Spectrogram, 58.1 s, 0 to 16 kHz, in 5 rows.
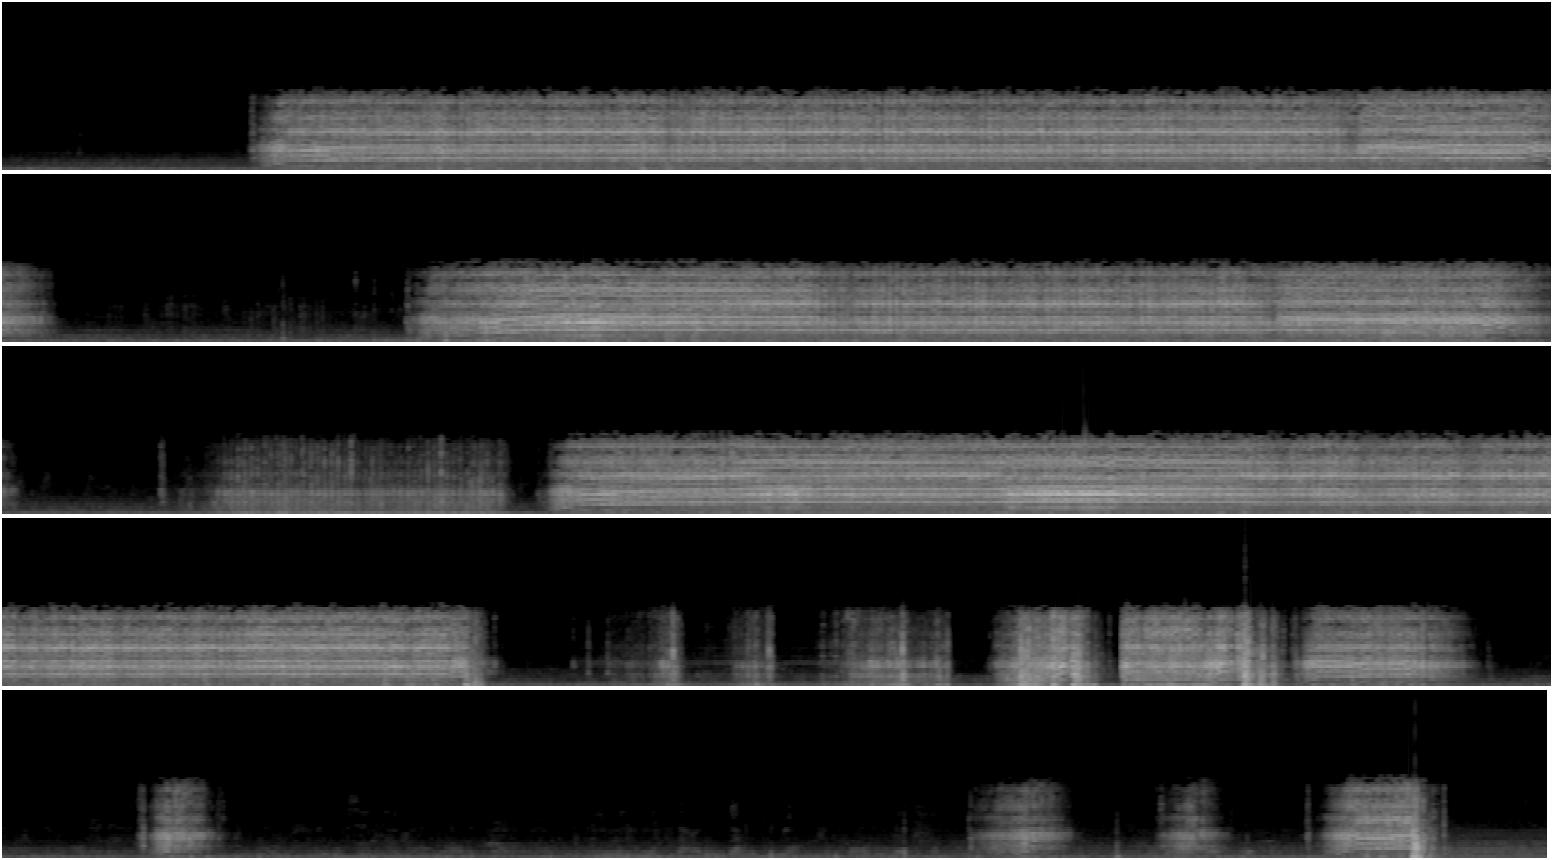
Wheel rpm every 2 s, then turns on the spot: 10, 140, 160, 160, 160, 120, 0, 90, 160, 160, 160, 70, 20, 60, 160, 160, 160, 160, 160, 20, 20, 90, 80, 0, 10, 0, 10, 10, 40.
22-26 38-40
